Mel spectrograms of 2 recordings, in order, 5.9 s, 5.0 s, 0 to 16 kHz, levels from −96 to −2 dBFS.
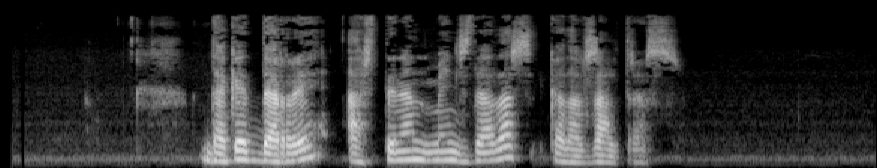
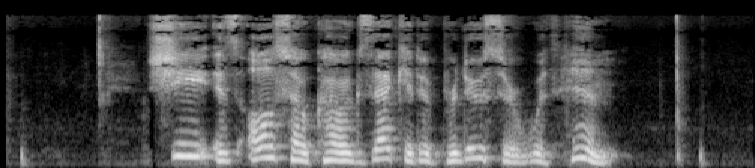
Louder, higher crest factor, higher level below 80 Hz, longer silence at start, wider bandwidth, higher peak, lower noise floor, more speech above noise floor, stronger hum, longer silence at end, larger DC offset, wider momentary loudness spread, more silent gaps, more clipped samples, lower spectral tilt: second, -22 LUFS vs -18 LUFS; first, 24 dB vs 18 dB; second, -72 dBFS vs -60 dBFS; first, 1 s vs 0.65 s; about the same, 11.5 kHz vs 12 kHz; about the same, 0 dBFS vs -2 dBFS; first, -63 dBFS vs -54 dBFS; first, 41 dB vs 36 dB; neither; first, 1.35 s vs 0.5 s; neither; about the same, 16 LU vs 17 LU; neither; neither; about the same, -4.5 dB/octave vs -4 dB/octave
